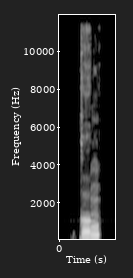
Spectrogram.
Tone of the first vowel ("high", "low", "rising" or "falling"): rising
